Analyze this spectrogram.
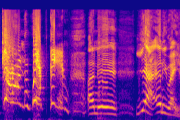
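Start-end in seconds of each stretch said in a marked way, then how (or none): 0.0-1.4 high, loud, stretched-out squeal; mock panicked yell, pitched way up; excited retold yell. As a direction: re-enact a frantic, overexcited shout. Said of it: "I was like".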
